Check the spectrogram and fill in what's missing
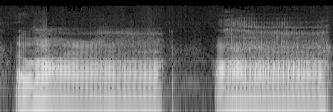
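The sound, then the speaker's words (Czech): A human voice imitates a wolf's growl in two sustained, low, harmonic-rich bursts, each over a second long, separated by a short pause. “Nebo vlci taky můžou vrčet, jo, jak jsme si říkali, vrč.”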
